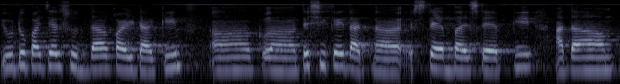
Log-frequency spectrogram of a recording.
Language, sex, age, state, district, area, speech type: Goan Konkani, female, 18-30, Goa, Pernem, rural, spontaneous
